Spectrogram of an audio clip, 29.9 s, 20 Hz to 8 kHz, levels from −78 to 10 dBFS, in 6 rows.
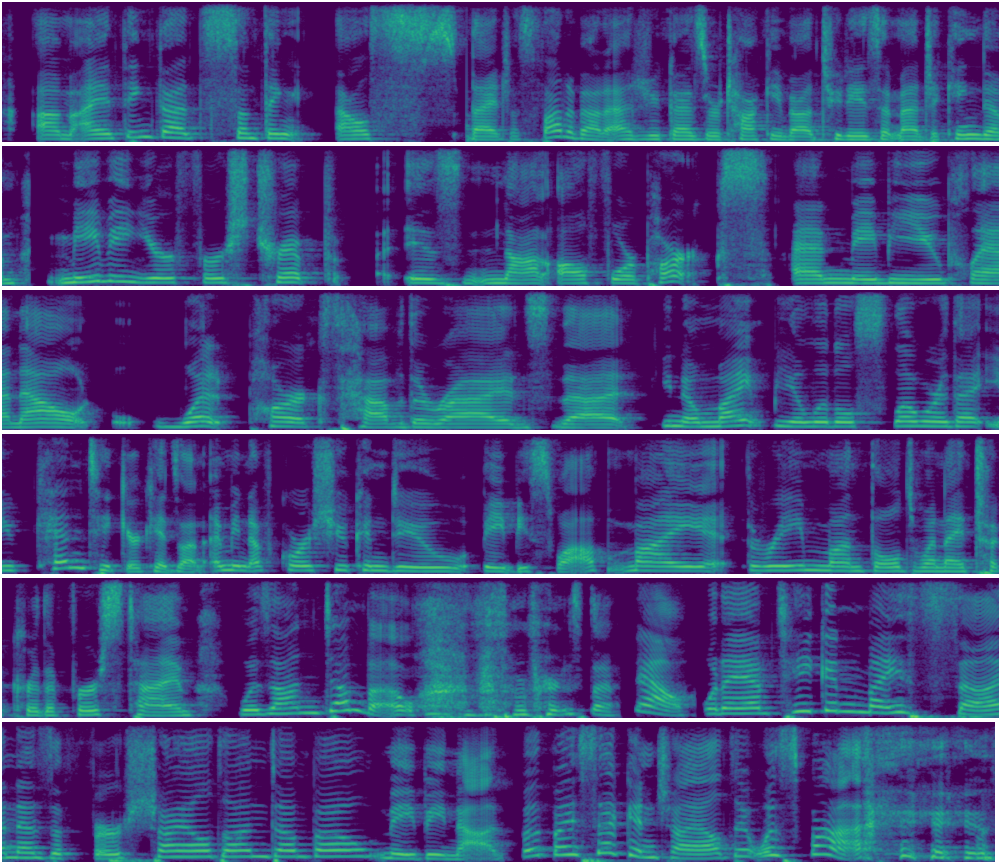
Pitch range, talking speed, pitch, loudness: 210-275 Hz, 210 wpm, 245 Hz, -19 LUFS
